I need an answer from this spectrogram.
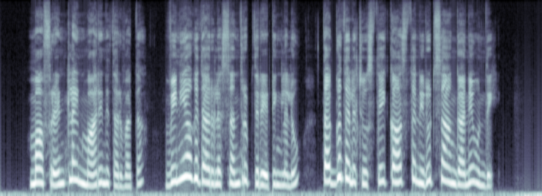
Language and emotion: Telugu, sad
